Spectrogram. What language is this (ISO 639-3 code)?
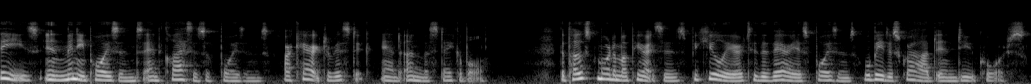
eng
